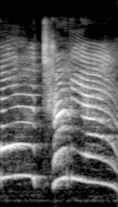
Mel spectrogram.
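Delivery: very high-pitched, shrill, loud rallying yell. Imitating a line from a scene that is voiced too high: imitating a very high-pitched voice. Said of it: "intentionally sounding very, very high".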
